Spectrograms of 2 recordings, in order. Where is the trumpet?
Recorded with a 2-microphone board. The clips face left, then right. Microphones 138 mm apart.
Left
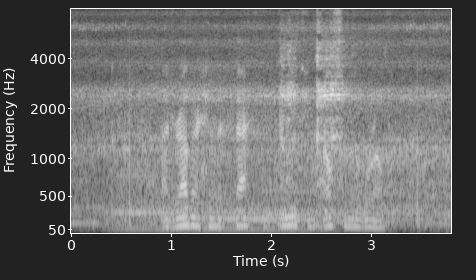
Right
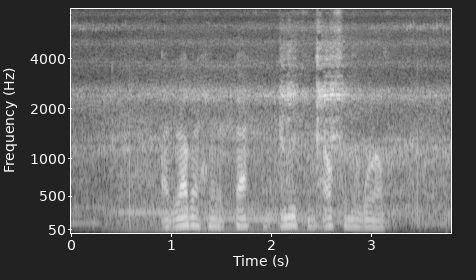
No trumpet in this recording.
